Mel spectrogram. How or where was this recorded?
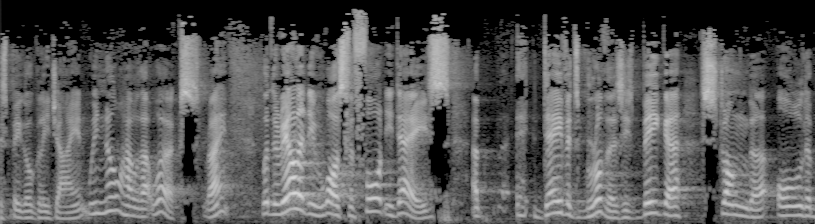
large echoing room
